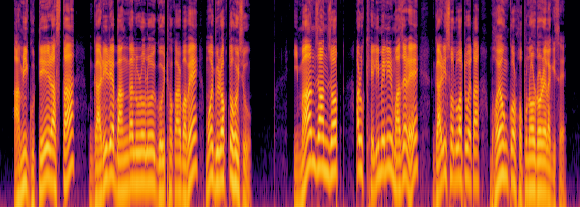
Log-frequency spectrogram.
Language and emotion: Assamese, angry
